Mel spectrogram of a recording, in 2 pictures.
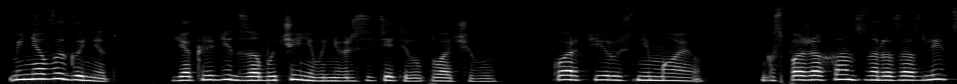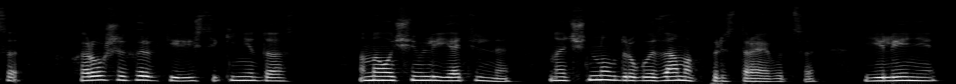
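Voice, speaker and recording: A woman's voice: lowish voice, normal speed, dark tone, lightly acted. A woman voicing a frightened young female hotel porter who pleads and protests tearfully in an audiobook. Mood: tearful pleading.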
